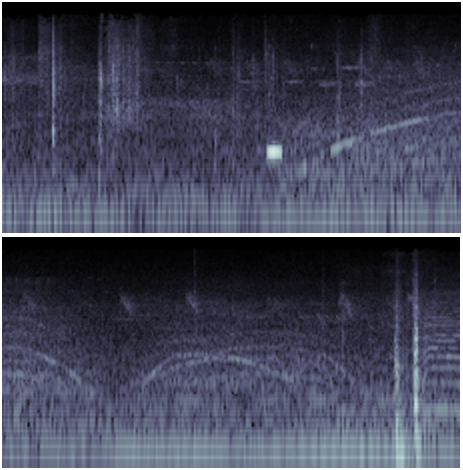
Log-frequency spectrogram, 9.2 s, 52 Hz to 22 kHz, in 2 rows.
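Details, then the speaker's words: 2022 Tesla Model X falcon wing door after recalibration (the car was driven 15 seconds so the door opens fully): the door motor whirs smoothly up and down, then soft latch clicks. The door operates normally. "After you drive the car for 15 seconds, the doors will now open all the way up. This is according to the Tesla rep. But it seems to be working now. So let's try to close it."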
